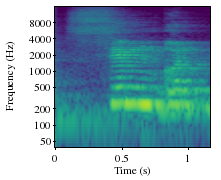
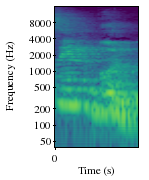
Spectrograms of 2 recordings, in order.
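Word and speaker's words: 新聞: It is called like from the nose, nasal sound, so ma sound. Simbun, it is not sinbun.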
